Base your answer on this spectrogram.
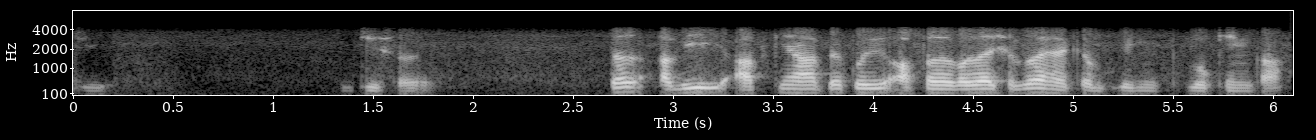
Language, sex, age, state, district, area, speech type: Hindi, male, 30-45, Madhya Pradesh, Harda, urban, conversation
